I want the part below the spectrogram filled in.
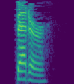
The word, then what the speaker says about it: better: Better. Better. Der. Better. Better. – در اینجا و در خیلی موارد که مخصوصا در تلفظ آمریکایی به صورت د نازک تلفظ میشه.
